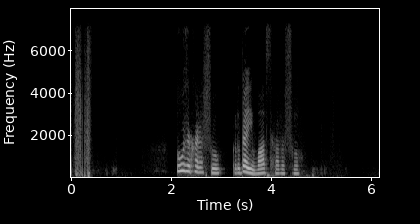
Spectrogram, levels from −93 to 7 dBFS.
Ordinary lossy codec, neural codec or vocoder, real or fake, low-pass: none; codec, 16 kHz, 0.5 kbps, X-Codec, HuBERT features, trained on balanced general audio; fake; 7.2 kHz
